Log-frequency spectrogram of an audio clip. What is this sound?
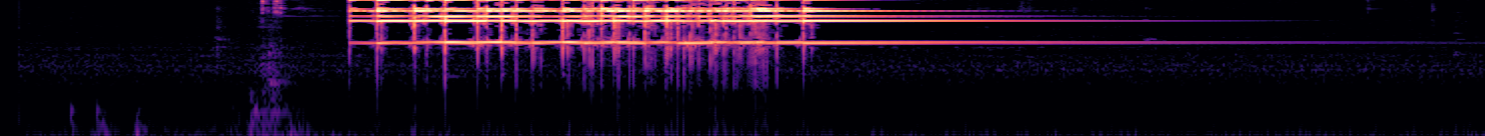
Bell, ringing, ring
Bell, ring, ringing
